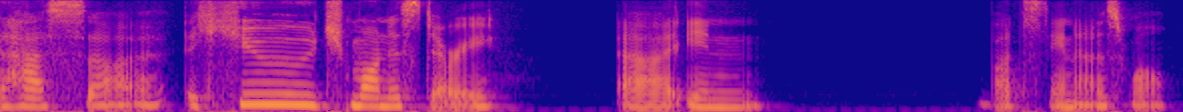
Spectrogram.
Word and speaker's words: Vadstena: And then Vadstena. Or as the locals say, Vadstena.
